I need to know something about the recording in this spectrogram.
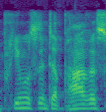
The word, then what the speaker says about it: Primus inter pares: sense that he is Primus inparis oh boy more Latin help me out Michael what is that is that did I pronounce that correctly yeah yeah Primos inter parus means the first among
